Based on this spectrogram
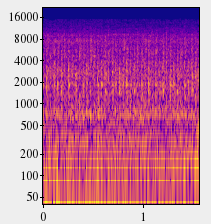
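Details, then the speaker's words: Car at idle after replacing a weak, loud (clacking) AC compressor, adding compressor oil, vacuuming and recharging refrigerant to about 200 pressure: steady even idle, soft hiss, compressor very quiet, no knocking or whine. "ตอนนี้เติมน้ำยาแอร์เข้าไปก็คอมแอร์เงียบนะครับเสียงเงียบมากเลยแรงดันก็โอเคครับ"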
